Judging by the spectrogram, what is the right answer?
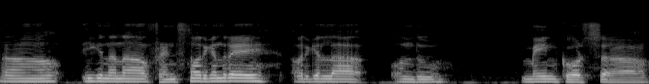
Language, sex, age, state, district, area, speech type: Kannada, male, 30-45, Karnataka, Shimoga, rural, spontaneous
